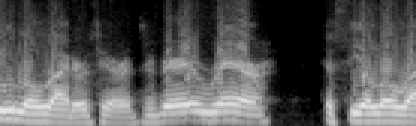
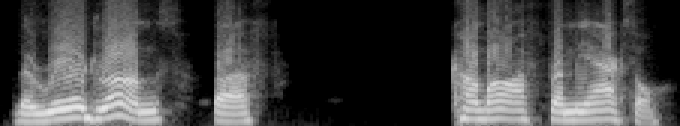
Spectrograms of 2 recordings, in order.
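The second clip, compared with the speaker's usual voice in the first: loud yell carried across a room; 3 semitones higher than usual. Explaining the car's rear drums to another speaker: yelling. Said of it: "You don't have to yell".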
